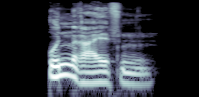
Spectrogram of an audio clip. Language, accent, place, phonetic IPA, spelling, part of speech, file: German, Germany, Berlin, [ˈʊnʁaɪ̯fn̩], unreifen, adjective, De-unreifen.ogg
- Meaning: inflection of unreif: 1. strong genitive masculine/neuter singular 2. weak/mixed genitive/dative all-gender singular 3. strong/weak/mixed accusative masculine singular 4. strong dative plural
